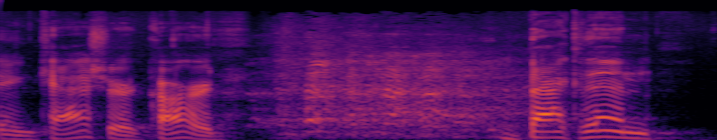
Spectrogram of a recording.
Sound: laughter

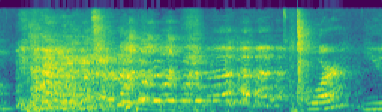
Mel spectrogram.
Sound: audience laughing

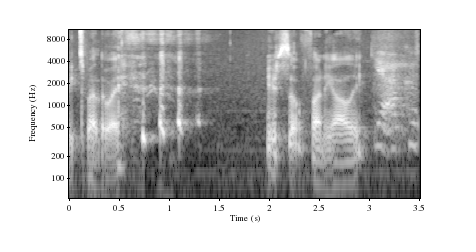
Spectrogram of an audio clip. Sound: laughs

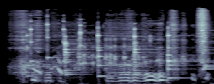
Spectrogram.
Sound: divine heavenly music; laughs; lighthearted music

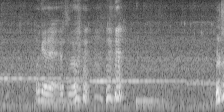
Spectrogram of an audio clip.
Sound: laughing

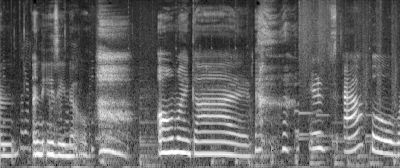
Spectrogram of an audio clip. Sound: laughing

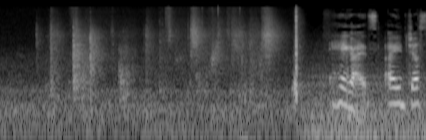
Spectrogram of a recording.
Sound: gentle footsteps

